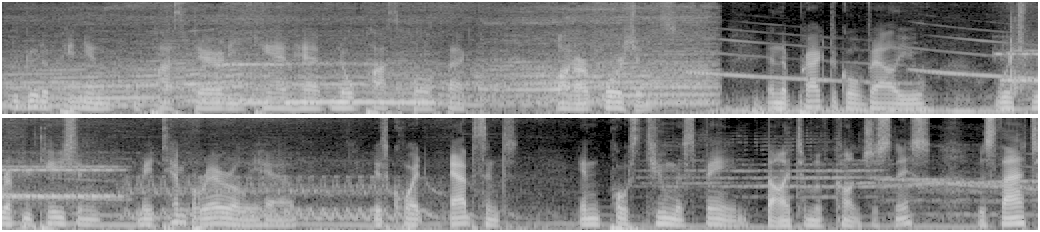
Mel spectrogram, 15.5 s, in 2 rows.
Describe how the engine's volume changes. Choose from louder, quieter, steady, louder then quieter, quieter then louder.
quieter.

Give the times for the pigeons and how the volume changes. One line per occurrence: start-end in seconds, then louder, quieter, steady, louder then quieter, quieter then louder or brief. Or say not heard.
not heard.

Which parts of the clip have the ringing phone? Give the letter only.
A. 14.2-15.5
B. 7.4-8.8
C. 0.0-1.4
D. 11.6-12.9
B.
